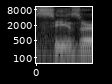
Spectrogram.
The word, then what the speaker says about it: Caesar: I believe that you'll find that Caesar is actually pronounced Kaiser.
